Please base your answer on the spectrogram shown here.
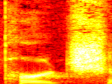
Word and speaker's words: Pyrcz: It's Ukrainian. You just say it like the fish, Pyrcz, and you get an A for that, 100% for that.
